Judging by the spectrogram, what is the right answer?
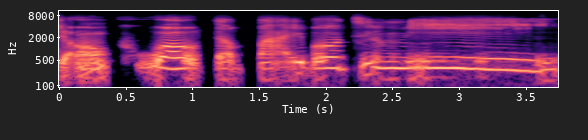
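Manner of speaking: very high, slow, drawn-out devil screech. Mimicking how the other person sounded, screeching like a devil just hit with holy water. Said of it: "the devil that had just been thrown holy water on, screeching".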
